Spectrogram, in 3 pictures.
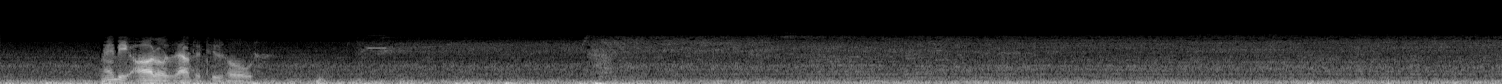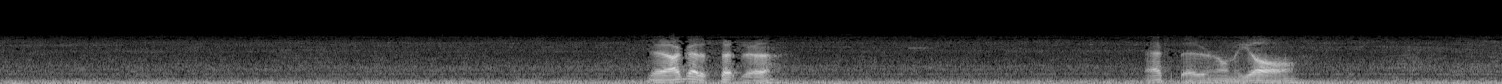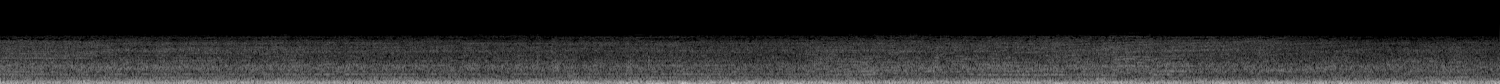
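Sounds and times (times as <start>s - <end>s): low rumble: 0.0s - 13.4s
quadcopter propellers buzzing: 3.4s - 45.0s.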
